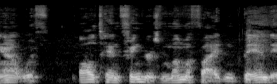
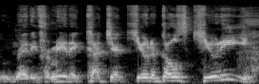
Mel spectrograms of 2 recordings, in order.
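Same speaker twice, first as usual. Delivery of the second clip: deep raspy smoker's voice, pitched up; 5 semitones higher than usual. Retelling a comedy story about a nail salon lady: imitating a precancerous smoker's voice. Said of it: "Her voice is so deeply precancerous".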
